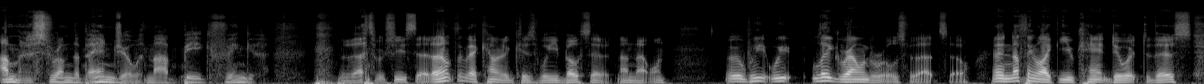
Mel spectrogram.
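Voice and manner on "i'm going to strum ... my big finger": creepy, low-pitched voice. Recounting a merit badge day, the speaker quotes a counselor: imitating a creepy voice. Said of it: "some guy in this creepy voice".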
